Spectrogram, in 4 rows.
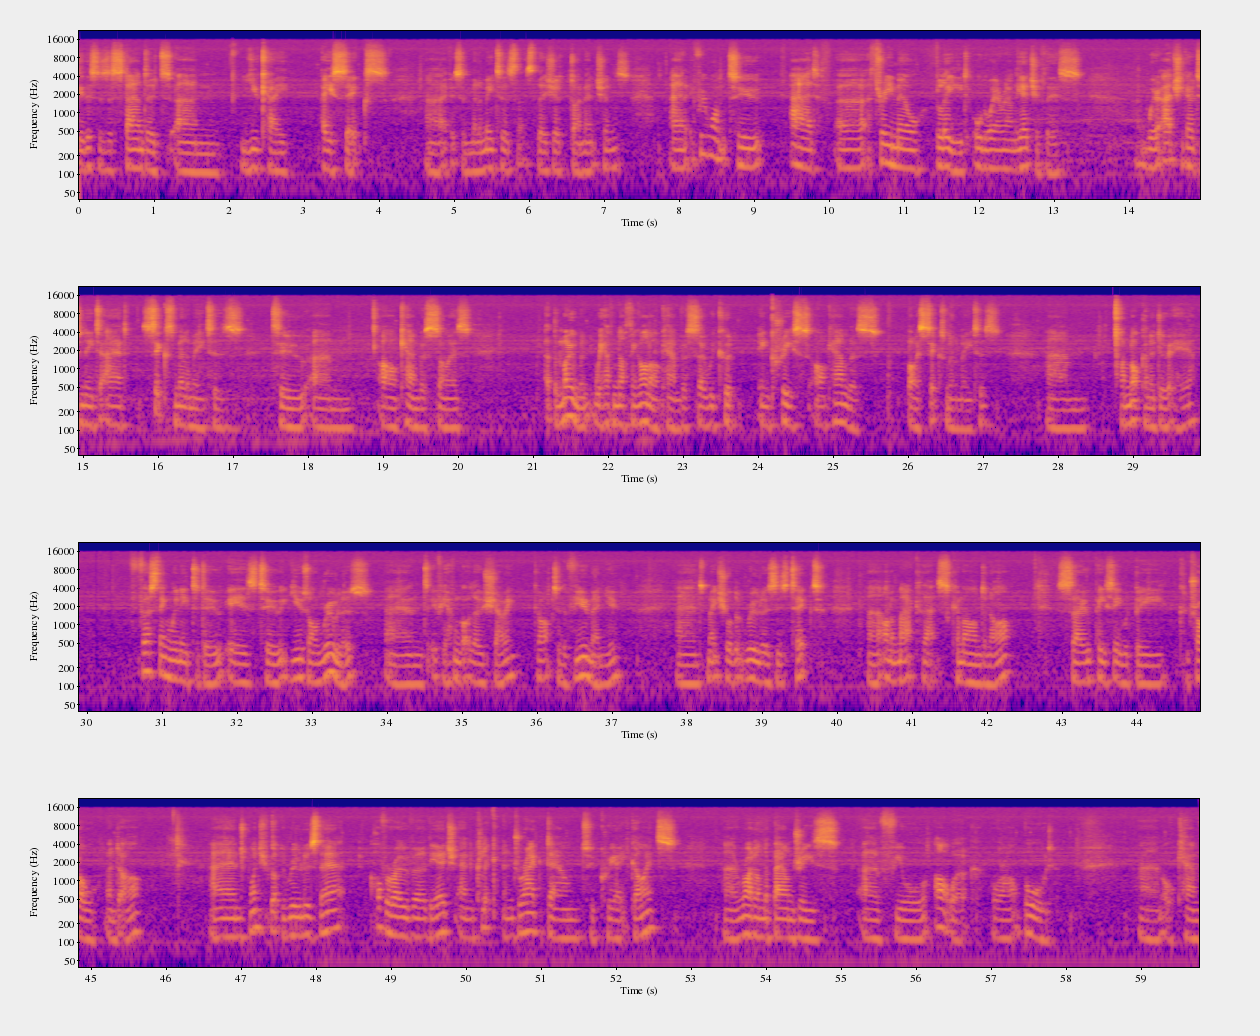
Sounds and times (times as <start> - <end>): Speech: 0.0 - 20.3, 21.1 - 30.0, 30.6 - 37.2, 37.8 - 58.0, 58.9 - 59.7.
